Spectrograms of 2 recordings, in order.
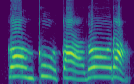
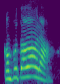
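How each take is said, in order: First: "computadora" loud, slow and higher, drawn out syllable by syllable. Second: Said in the usual way. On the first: Shown as a demonstration. Teacher showing students where the intensity falls, slow loud syllable-by-syllable "computadora". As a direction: stretch "computadora" out slowly so the stressed DO can be heard. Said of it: "¿dónde está la mayor intensidad?". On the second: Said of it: "si yo digo".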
